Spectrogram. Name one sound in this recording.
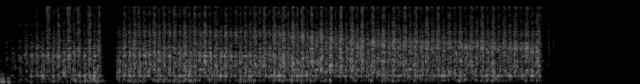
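A hand saw cuts through wood with quick strokes.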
